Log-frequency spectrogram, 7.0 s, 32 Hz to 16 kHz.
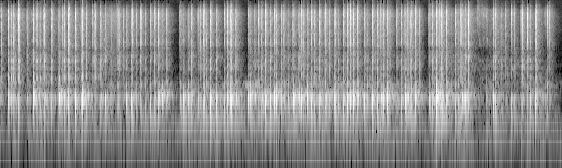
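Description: Long nails rapidly tap the spine and glossy cover of a softcover paperback book. They make dense runs of short, crisp clicks with a hollow mid-range knock around 420 Hz and a bright edge. The runs are broken by brief pauses.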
